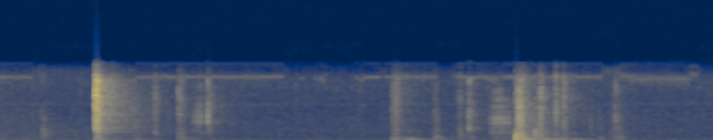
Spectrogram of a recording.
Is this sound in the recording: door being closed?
yes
